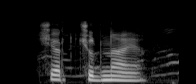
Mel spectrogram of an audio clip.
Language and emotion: Russian, neutral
